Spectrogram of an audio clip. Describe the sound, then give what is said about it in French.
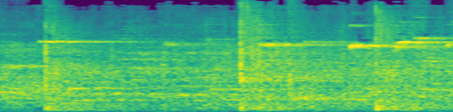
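A basketball bounces on a hard basketball court three times at uneven intervals, each thud sharp and echoing, with high sneaker squeaks and a steady background murmur. “C'est euh, le bruit d'un terrain de basket, tout simplement, et c'est mon premier coup de cœur en fait pour un sport.”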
